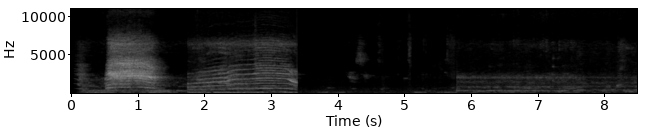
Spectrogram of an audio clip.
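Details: Cat giving loud, drawn-out harmonic meows, the first sharp and high, the second longer and wavering, followed by quieter room sounds and a faint steady tone.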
